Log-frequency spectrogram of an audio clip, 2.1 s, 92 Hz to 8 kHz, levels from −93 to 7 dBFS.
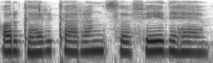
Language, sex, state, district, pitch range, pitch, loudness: Hindi, female, Jharkhand, Deoghar, 205-220 Hz, 215 Hz, -15 LUFS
